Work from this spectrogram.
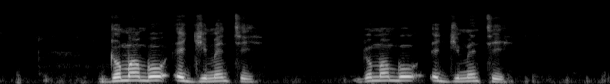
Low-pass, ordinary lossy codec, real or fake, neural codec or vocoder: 10.8 kHz; Opus, 32 kbps; fake; autoencoder, 48 kHz, 128 numbers a frame, DAC-VAE, trained on Japanese speech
